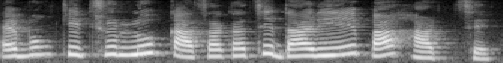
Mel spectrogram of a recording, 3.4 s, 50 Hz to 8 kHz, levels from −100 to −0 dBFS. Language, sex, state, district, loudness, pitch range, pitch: Bengali, female, Tripura, West Tripura, -14 LUFS, 275-355 Hz, 305 Hz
